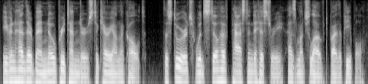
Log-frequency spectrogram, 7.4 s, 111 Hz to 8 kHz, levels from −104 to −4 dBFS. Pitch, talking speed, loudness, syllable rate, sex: 100 Hz, 205 wpm, -17 LUFS, 5.3 syllables/s, male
